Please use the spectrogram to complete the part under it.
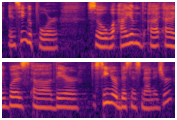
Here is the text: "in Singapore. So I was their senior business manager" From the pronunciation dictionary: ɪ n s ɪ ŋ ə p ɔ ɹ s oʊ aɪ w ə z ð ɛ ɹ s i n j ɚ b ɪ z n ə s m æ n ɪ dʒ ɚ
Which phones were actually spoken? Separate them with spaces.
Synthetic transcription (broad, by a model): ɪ n s ɪ ŋ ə p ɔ ɹ s oʊ aɪ w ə z ð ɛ ɹ s i n j ɚ b ɪ z n ə s m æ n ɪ dʒ ɚ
